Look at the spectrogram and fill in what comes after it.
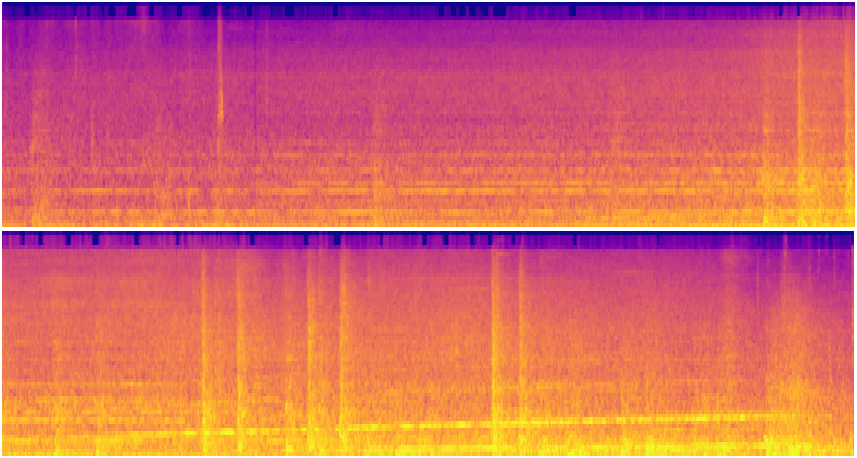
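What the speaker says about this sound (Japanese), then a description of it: "電車。" A train passes on a late-night street walk in Japan, its rumble building steadily over about seventeen seconds with rhythmic clacking wheels and rising whining tones, growing louder as it nears, with no talking.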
